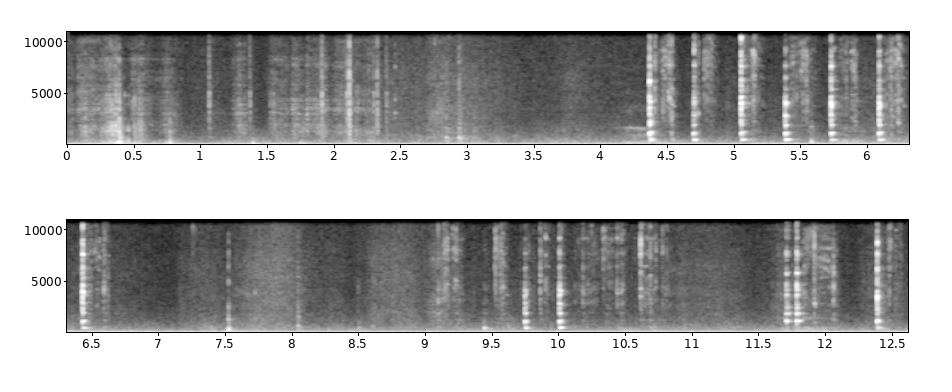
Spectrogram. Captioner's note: scratching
